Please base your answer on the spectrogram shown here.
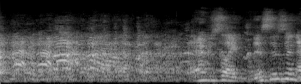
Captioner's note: laughter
